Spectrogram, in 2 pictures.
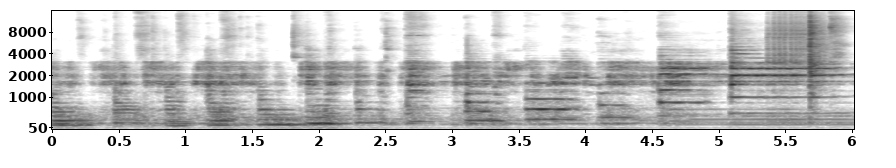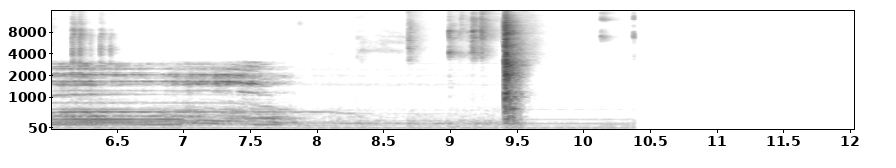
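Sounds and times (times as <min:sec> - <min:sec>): guitar notes and strum: 0:00.0 - 0:08.3.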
